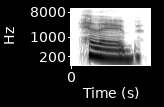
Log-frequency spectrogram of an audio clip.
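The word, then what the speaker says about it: хлеб: Apparently, the X is pronounced like an H, so it's more like Heleb.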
